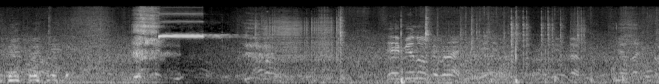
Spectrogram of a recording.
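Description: Players' voices on a football pitch, with a short, shrill whistle blast about one and a half seconds in.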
